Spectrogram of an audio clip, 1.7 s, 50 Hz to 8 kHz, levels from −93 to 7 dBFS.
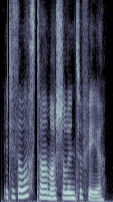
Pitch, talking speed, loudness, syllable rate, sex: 225 Hz, 280 wpm, -16 LUFS, 7.2 syllables/s, female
